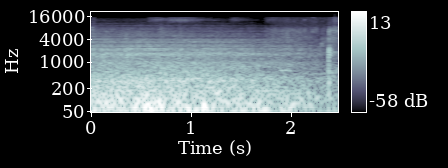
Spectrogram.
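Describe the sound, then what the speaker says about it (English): Steady low rumble and rattle of a long-distance train ride through remote Russia near Shimanovsk, a continuous close rolling drone with faint rhythmic clatter and a brief knock near the end. "We've been on the train for about 12 hours."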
